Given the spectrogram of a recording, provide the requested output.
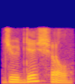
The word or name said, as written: judicial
